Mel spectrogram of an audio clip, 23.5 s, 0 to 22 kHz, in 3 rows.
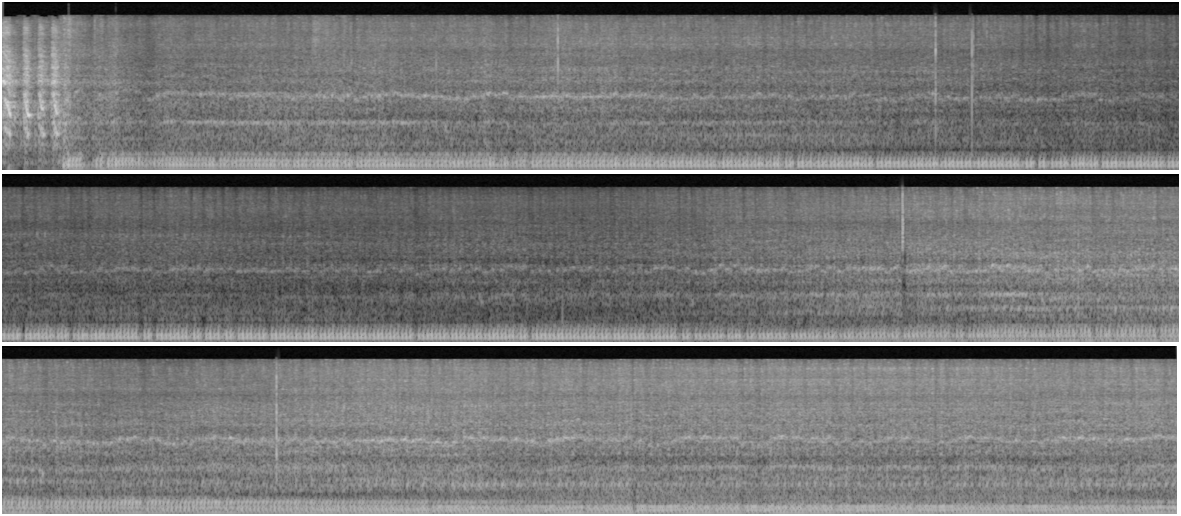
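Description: A 2007 Yamaha YZF R1 motorcycle with just over 10,000 miles starts with a brief burst, then settles into a steady, loud, close engine idle that holds evenly throughout, with no talking.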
